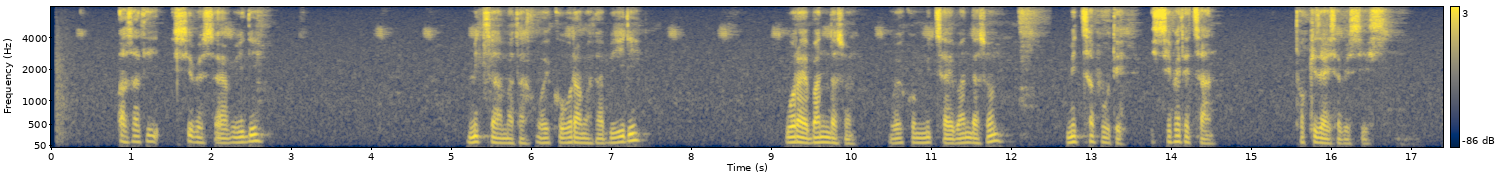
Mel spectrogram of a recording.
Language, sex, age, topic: Gamo, male, 25-35, agriculture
